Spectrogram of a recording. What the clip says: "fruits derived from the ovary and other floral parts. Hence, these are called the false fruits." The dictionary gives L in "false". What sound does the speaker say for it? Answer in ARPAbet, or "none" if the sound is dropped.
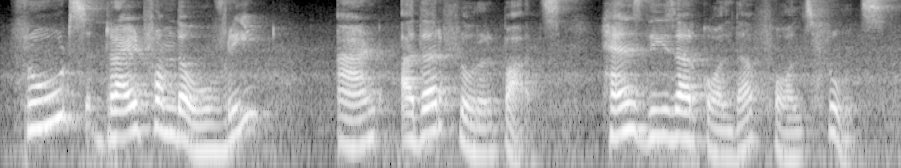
L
